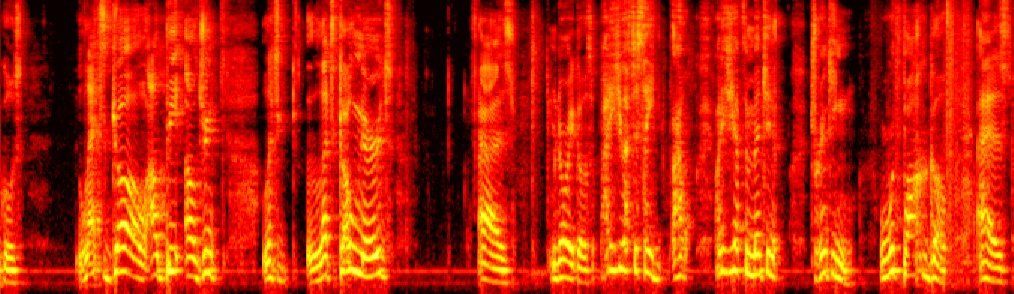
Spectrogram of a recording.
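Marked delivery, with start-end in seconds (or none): 1.1-5.3 high, fired-up rallying; rally the group to go drinking; raised-pitch cocky whooping; rowdy enthusiasm. Acted. Rowdy character keen to drink. 8.0-12.6 high, dismayed complaint; higher-pitched fretful objection; exasperated protest. Acted. Character protests mention of drinking.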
